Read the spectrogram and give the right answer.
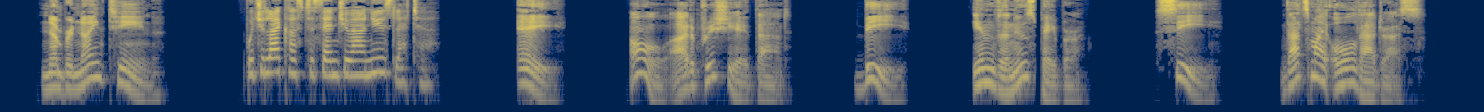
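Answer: A: Oh, I'd appreciate that.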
